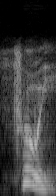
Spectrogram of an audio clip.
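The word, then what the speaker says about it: Pfui: It can be spelled in several ways. I spell it P-F-U-I. Fooey.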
